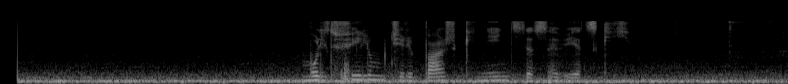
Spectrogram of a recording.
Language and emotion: Russian, neutral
